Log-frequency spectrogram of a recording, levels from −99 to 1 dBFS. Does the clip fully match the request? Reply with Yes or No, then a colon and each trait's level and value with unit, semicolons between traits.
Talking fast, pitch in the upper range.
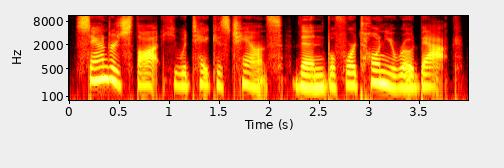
No: average, 180 wpm; high, 195 Hz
